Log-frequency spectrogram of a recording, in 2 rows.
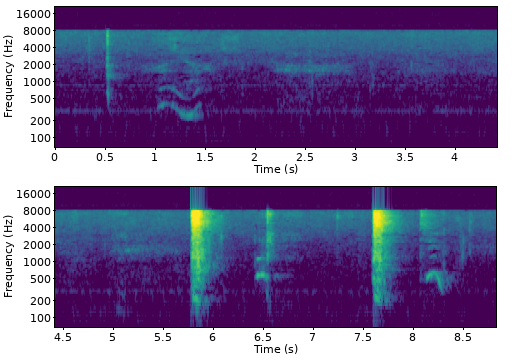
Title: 2 sneezes 1 smile - Cutie butt got wind!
